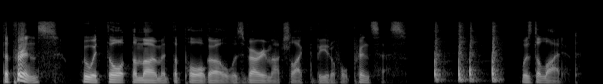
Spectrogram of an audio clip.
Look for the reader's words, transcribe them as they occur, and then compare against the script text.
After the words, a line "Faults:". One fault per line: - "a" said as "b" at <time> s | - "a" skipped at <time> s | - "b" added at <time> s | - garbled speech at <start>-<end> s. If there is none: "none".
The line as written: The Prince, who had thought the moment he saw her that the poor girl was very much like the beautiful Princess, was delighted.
The Prince, who had thought the moment the poor girl was very much like the beautiful Princess, was delighted.
Faults:
- "he saw her that" skipped at 1.8 s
